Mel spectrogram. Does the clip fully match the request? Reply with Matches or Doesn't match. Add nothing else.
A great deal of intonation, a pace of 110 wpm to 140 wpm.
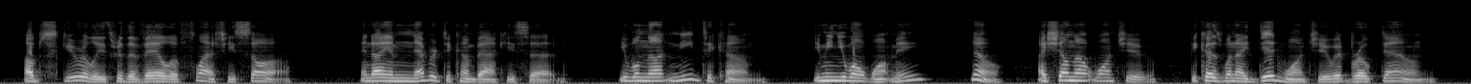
Doesn't match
